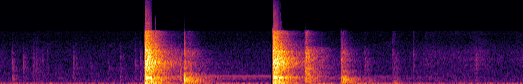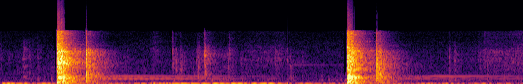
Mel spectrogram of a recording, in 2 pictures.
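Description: A spring-powered Nerf blaster fired four times, each shot a sharp loud snap that dies away over about a second, with smaller clicks after some. A low steady hum lingers for several seconds after three of the shots.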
